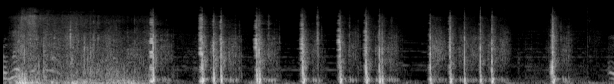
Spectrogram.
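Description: Rapid volley of shotgun blasts, about fifteen sharp cracks over four seconds, some in quick pairs, from several guns firing at snow geese. A man's shout comes first.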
